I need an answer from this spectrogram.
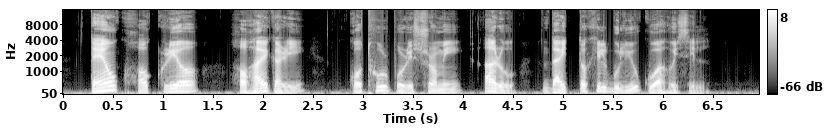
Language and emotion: Assamese, neutral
